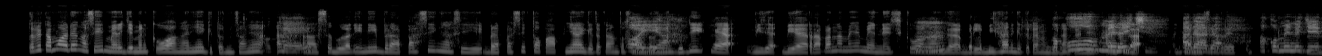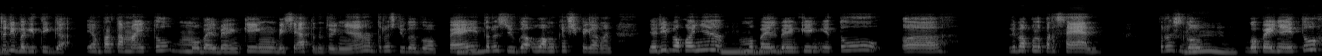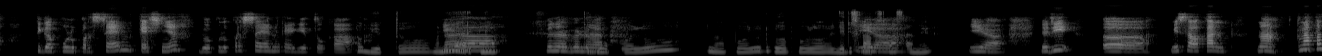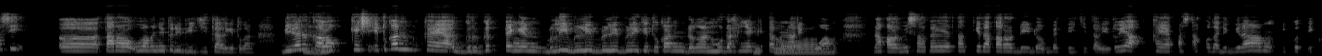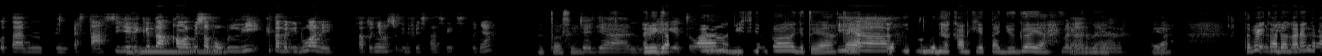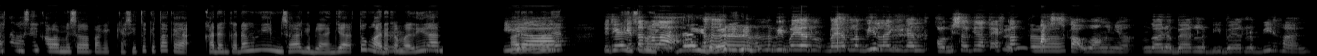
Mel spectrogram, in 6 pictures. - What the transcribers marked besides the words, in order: in English: "top up-nya"; tapping; in English: "manage"; in English: "manage"; in English: "manage-nya"; in English: "mobile banking"; other background noise; chuckle; unintelligible speech; chuckle
- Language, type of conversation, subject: Indonesian, podcast, Bagaimana pengalamanmu menggunakan dompet digital atau layanan perbankan di ponsel?
- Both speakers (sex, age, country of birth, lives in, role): female, 20-24, Indonesia, Indonesia, guest; female, 35-39, Indonesia, Indonesia, host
